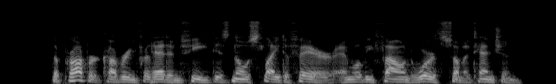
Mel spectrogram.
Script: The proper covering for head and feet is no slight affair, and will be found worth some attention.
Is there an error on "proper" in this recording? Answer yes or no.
no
